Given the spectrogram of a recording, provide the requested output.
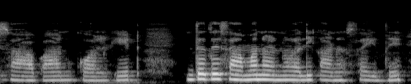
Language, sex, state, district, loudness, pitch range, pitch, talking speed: Kannada, female, Karnataka, Bidar, -18 LUFS, 195-215 Hz, 200 Hz, 100 wpm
